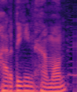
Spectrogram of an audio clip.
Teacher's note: Por ejemplo, en esta parte fonética tenemos ese sonido gutural de la letra J. Digamos que suena así como muy a lo español desde la garganta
